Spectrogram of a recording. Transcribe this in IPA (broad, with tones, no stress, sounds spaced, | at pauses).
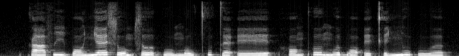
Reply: k aː˩˧ f iː˧˩ p ɔː˩ ɲ ɛː˧˥ s oː˧˩ m s ɤː˥˨ k uː˧˩ ŋ oː˧ w t̪ʰ u˥˨ t̪ ɛː˩˧ ʔ eː˧˥ | h ɔː˧˩ ŋ pʰ ɤː˥˨ ŋ u˧ ə̯ b ɔː˩˧ ʔ eː˩ kʰ e˧˩ ɲ uː˥˨ ʔ u˩ ə̯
